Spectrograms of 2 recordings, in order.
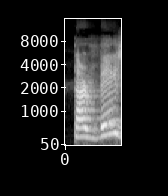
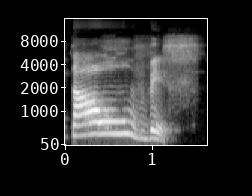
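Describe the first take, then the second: First: The word is said with an R sound. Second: The word is said with an L sound. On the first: This is the popular, non-standard pronunciation. "nas falas populares a troca pelo R" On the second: This is the standard pronunciation. "Talvez e solto com L"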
